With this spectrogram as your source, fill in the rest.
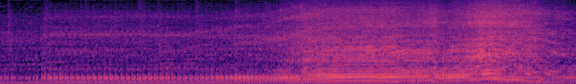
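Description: A motorcycle engine idles with a steady low rumble, then revs up and rides off, its pitch rising and falling as it accelerates nearby, loud and alone without talk.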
